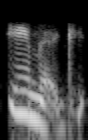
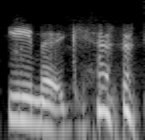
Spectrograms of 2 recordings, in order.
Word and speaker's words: Emig: Emig, with a long E, Emig.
